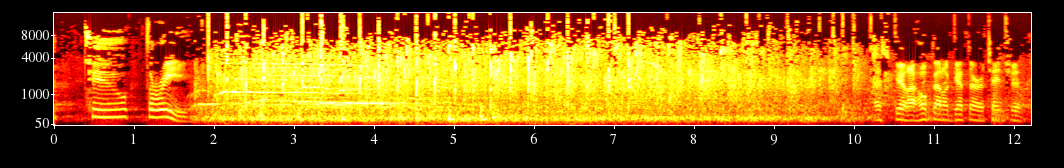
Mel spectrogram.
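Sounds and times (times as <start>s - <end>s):
speech: 0.4s - 3.7s, 10.3s - 12.2s
large audience clapping at a service: 1.7s - 10.5s
audience stomping feet: 1.8s - 10.2s.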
